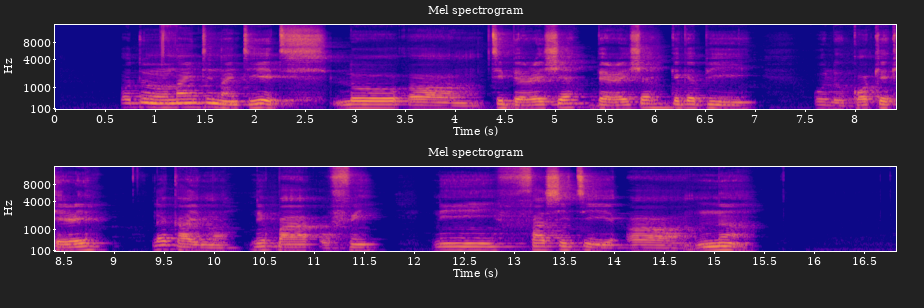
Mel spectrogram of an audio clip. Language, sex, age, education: Yoruba, female, 30-45, tertiary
